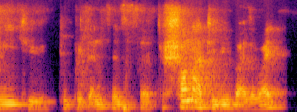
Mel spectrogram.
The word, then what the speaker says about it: Sionna: the beginning it was siona but then we had some irish people in the company who immediately said oh that's runner okay it relates to the river shannon in ireland so that's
